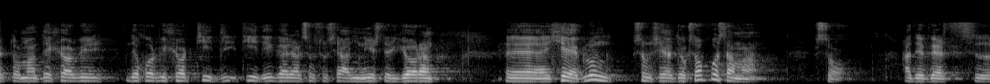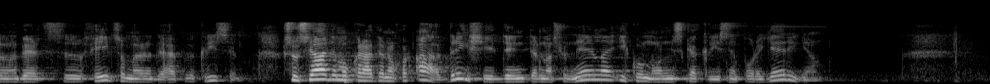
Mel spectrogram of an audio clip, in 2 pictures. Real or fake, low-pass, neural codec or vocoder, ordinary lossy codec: real; 7.2 kHz; none; none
